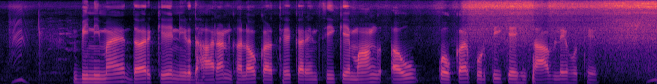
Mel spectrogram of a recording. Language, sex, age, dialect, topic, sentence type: Chhattisgarhi, female, 18-24, Central, banking, statement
